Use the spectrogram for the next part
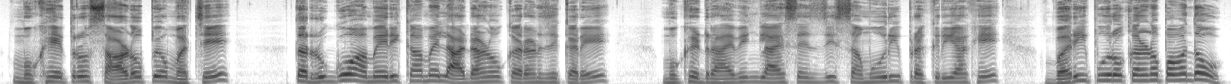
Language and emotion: Sindhi, angry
